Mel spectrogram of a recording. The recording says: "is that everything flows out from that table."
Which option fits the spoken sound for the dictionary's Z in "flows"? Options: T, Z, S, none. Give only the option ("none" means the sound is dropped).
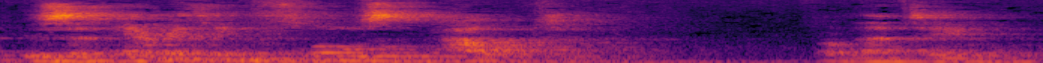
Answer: Z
